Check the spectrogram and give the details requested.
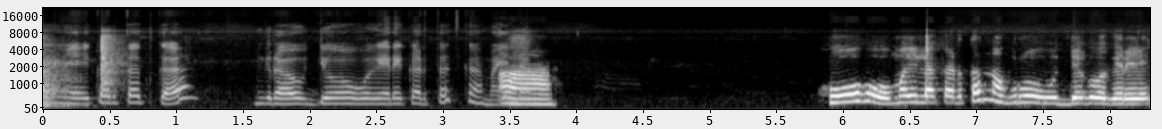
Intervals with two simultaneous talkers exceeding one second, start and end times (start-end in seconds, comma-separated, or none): none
